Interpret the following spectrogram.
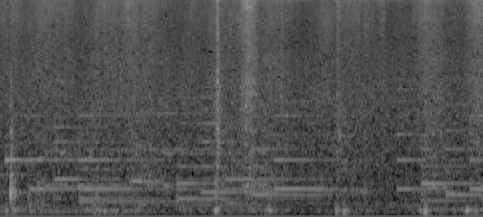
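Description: Faint background music of soft, held notes changing pitch every half-second or so, with a few light taps and rustles from cotton fabric being handled on a table.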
